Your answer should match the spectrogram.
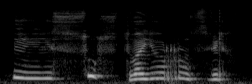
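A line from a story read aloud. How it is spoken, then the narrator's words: Hoarse, breathing heavily. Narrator (Russian): прохрипела я, тяжело дыша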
